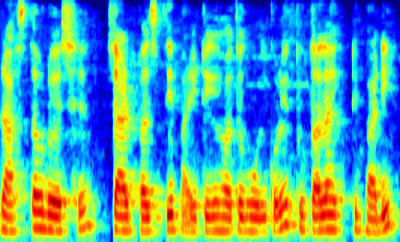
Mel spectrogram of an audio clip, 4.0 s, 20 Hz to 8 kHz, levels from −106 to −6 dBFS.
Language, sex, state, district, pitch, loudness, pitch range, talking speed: Bengali, female, West Bengal, Jhargram, 175 Hz, -18 LUFS, 170-185 Hz, 180 wpm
